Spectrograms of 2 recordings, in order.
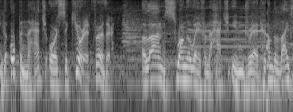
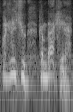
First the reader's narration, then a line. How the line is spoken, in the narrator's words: Han asked between breaths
